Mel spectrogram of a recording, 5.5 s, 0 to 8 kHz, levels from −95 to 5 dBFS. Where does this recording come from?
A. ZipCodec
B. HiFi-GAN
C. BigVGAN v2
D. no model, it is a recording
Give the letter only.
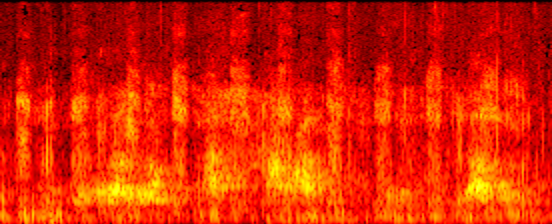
D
